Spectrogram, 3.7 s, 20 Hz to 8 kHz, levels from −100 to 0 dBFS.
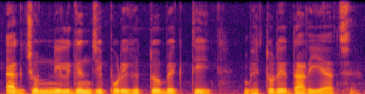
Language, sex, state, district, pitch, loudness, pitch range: Bengali, male, West Bengal, Cooch Behar, 115 Hz, -18 LUFS, 100-125 Hz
